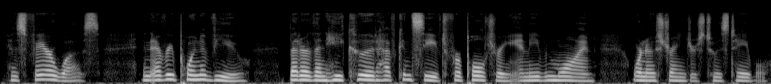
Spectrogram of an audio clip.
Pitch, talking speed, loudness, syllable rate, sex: 185 Hz, 195 wpm, -20 LUFS, 5.4 syllables/s, female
